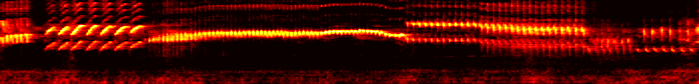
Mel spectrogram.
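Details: Adult Spanish-breed canary singing: a quick series of sharp repeated notes, then a long, smooth, rolling trill that rises slightly, followed by a higher pulsed trill and short metallic notes at the end.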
